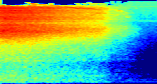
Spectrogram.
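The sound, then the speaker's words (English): A single airy inhale, a bright hiss of breath drawn in that tapers away into silence as the breath is held. “Inhaling, holding the breath”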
